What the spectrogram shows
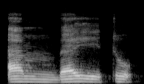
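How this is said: The article begins with an m sound. This is the Himyar dialect form.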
